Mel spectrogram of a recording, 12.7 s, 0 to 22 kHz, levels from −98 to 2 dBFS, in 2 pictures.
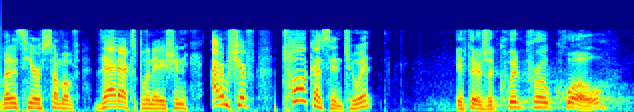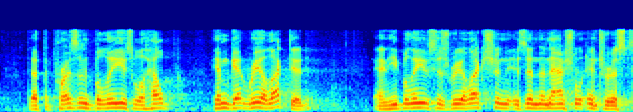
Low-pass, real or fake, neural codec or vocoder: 7.2 kHz; fake; codec, 16 kHz in and 24 kHz out, 2.2 kbps, FireRedTTS-2 codec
